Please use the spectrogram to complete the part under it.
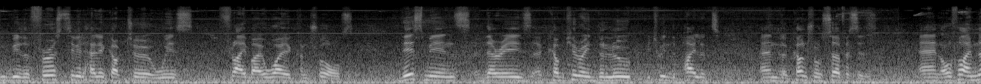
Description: A man speaks while a whining occurs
